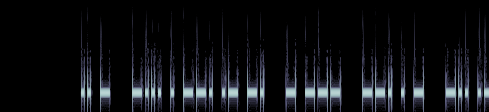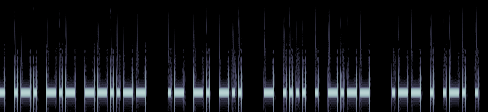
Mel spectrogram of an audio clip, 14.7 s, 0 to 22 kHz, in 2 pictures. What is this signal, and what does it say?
Morse code, heard as a keyed tone, about 25 wpm, 700 Hz. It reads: IT BEGAN TO GET DARK, AND THEY WERE
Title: Sentences from Top 1400 Words 25wpm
